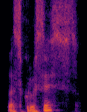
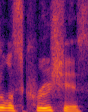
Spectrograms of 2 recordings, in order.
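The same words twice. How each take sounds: First: The name is said with a Spanish pronunciation. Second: The name is said with an English pronunciation. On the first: The speaker calls it right. "I'm half Mexican" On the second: The speaker calls it wrong. "If I say Las Cruces, my girlfriend in the Mexican side of my family will crucify me"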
